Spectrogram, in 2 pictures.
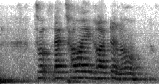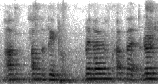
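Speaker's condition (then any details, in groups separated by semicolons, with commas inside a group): Cerebral palsy; caused by encephalitis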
